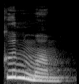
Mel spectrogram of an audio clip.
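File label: "кынмӧм", Komi, female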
